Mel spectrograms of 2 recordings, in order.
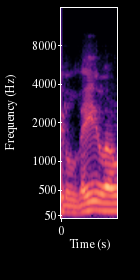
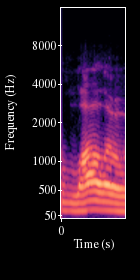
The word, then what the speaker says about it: Lalo: right okay great yeah Lalo yeah a lot of people say lay low or some other variation yeah are you if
